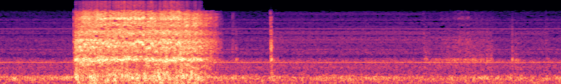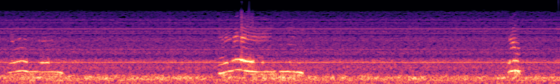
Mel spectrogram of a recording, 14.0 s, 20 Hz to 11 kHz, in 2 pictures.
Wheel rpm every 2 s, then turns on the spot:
80, 40, 0, 0, 0, 0, 0.
none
